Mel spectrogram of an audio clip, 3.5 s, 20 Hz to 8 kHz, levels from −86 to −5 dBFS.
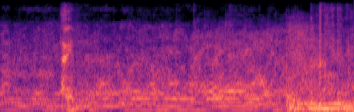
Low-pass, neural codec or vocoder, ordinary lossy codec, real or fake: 7.2 kHz; codec, 24 kHz, 3 kbps, HILCodec; none; fake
